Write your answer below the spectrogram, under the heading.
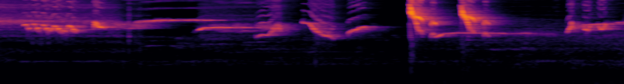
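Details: Evening song of an orange-headed thrush in 'teler' style, provoking other thrushes: a continuous stream of warbled whistles rising and falling, with loud downward-swooping notes near the end.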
